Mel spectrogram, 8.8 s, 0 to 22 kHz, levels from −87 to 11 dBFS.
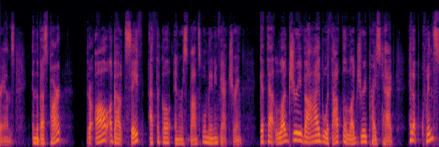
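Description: Between 1.47 and 1.89 s the speech breaks up with repeated packet loss, giving a robotic sound. There are four gaps in about 0.4 s, the longest lasting 131 ms. About 192 ms is filled by extending the preceding sound, and another 60 ms is simply missing, so nearly half the span is concealed. Because the receiver keeps stretching the last good audio across each hole, the speech turns choppy, with fragments dropped.

From 2.10 to 4.09 s a call bitrate drop sets in. The coarser coding points to the encoder being pushed from roughly 32 kbps down to about 18 kbps after the bandwidth estimate fell, with the lowest rate held for 1.16 s. With fewer bits, the codec quantises more roughly and trims high-frequency content. The voice loses crispness and takes on a rough, muffled, watery quality until the rate climbs back.

From 6.94 to 8.62 s there is a jitter buffer speed-up. The receiver was holding more audio than its target, so it removed short pitch-period segments repeatedly to reduce delay, cutting out about a tenth of a second in total. 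Playback runs at about 106% speed while the pitch stays the same, and the speech sounds slightly hurried and compressed in time through this stretch.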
